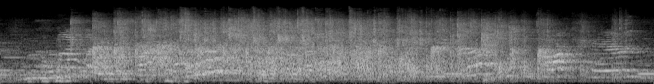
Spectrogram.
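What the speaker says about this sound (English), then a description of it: "Well, this is her clapping." Audience applause at an amateur stage production of A Midsummer Night's Dream at a small community playhouse, dense steady clapping from many hands filling the room with a few voices mixed in.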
